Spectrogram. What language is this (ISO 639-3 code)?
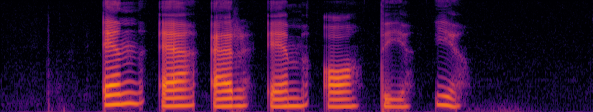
swe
